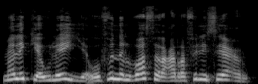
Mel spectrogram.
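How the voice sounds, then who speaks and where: A man's voice: high voice, quick pace, a little mellow, no echo, clean studio sound, natural voice. A man voicing a greedy, scheming husband with an Egyptian accent in a comic cartoon, blustering and boastful. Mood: impatient. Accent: Egyptian Arabic.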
